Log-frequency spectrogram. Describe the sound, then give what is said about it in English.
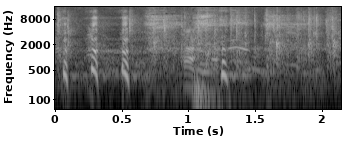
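A few slow, evenly spaced claps ring out, three in quick succession and then a pause before one more, with murmuring voices underneath. “That is the most patronizing applause I've ever heard.”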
